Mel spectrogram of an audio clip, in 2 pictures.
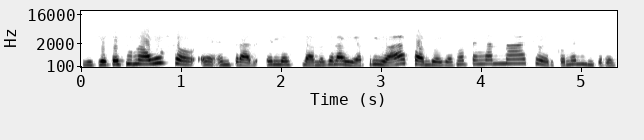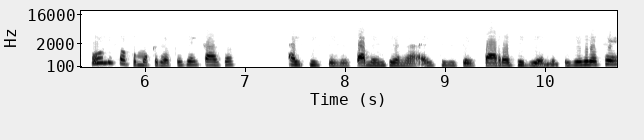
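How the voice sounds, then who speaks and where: A woman talking very fast with lively intonation, music playing in the background. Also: fairly high pitch for a woman. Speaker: journalist and press freedom foundation board member. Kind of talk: radio interview. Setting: radio studio remote interview.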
